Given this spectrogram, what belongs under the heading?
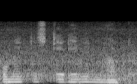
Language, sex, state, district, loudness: Bengali, male, Tripura, West Tripura, -17 LUFS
